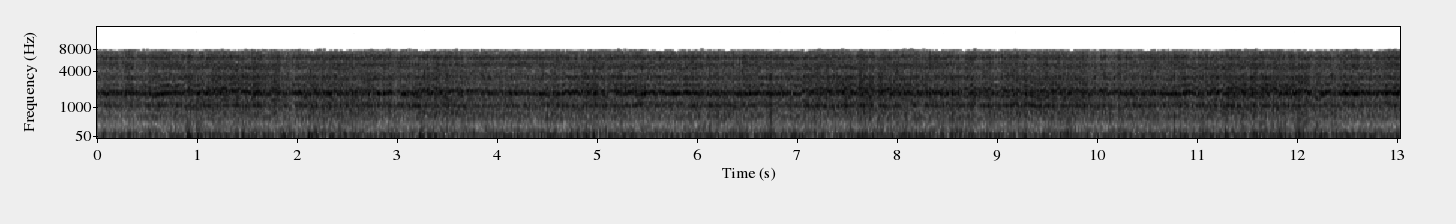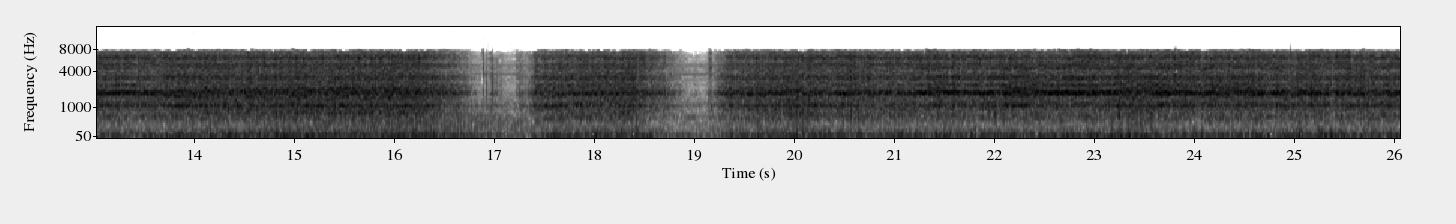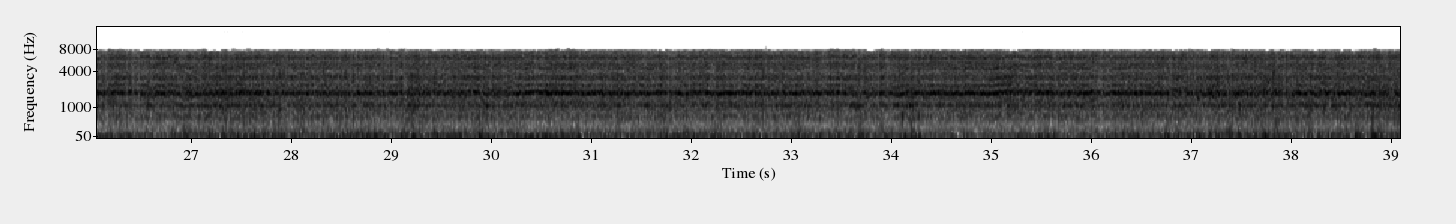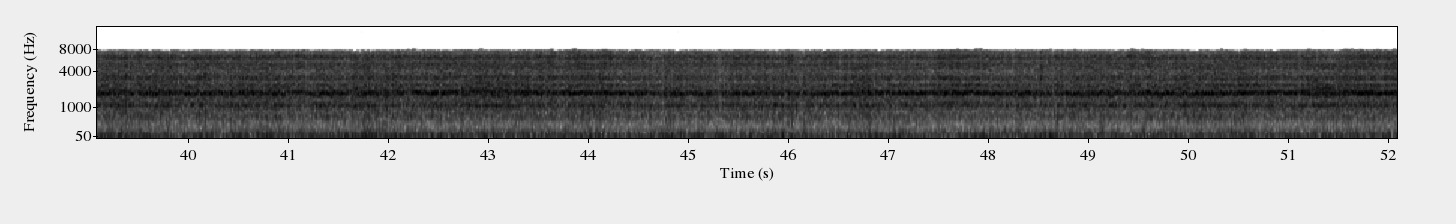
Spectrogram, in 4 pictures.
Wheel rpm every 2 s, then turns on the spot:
160, 160, 160, 160, 160, 160, 160, 160, 70, 80, 160, 160, 160, 160, 160, 160, 160, 160, 160, 160, 160, 160, 160, 160, 160, 160.
16-20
